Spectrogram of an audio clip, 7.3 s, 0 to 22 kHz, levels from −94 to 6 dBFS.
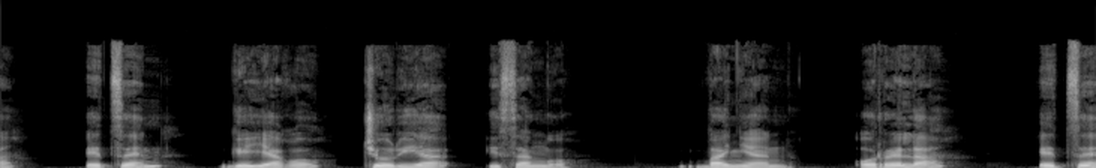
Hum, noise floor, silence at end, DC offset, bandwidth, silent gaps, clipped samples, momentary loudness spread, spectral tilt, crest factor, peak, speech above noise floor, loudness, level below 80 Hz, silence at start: none; -75 dBFS; 0 s; under 0.1%; 17.5 kHz; none; under 0.1%; 13 LU; -6 dB/octave; 16 dB; -8 dBFS; 54 dB; -23 LUFS; -62 dBFS; 0 s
